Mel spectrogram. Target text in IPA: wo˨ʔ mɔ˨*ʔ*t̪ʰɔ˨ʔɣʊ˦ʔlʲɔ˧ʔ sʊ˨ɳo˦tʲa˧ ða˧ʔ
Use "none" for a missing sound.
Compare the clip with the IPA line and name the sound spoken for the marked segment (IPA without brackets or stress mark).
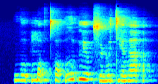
ʔ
